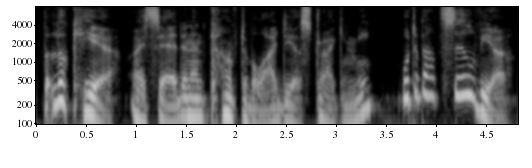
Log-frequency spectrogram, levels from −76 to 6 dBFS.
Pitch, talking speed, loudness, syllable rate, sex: 140 Hz, 160 wpm, -21 LUFS, 5.1 syllables/s, male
